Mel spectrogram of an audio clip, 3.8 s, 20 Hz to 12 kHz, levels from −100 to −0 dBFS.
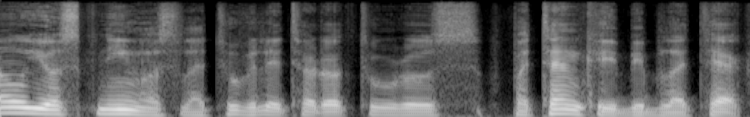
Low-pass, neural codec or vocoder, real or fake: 10.8 kHz; codec, 16 kHz in and 24 kHz out, 0.4 kbps, LongCat-Audio-Codec, two codebook decoder; fake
